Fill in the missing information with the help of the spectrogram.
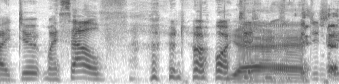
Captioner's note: laughter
